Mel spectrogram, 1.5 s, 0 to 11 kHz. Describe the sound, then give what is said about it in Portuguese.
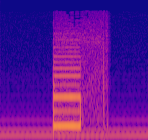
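A single short radio beep on an air traffic control channel during a military aircraft's landing clearance. The steady tone sits over a constant background hum and is followed by a brief click. “Bip checado, Força Aérea 361”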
